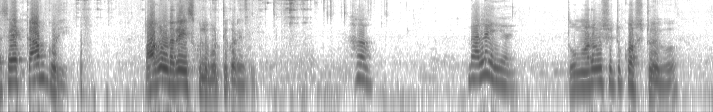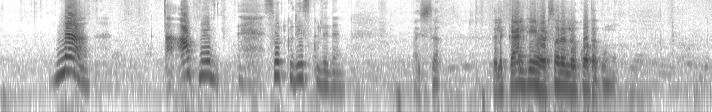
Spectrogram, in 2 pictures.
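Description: A middle-aged man speaks, close by.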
